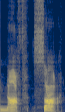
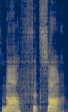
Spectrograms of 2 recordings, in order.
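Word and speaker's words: נָפְצָה: If you didn't say it correctly, you might say nafsa, nafsa, nafsa. But that's wrong. It's nafetsa, nafetsa.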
